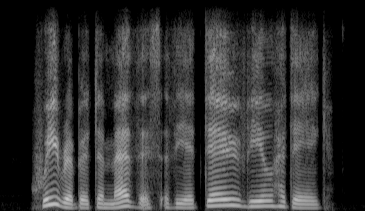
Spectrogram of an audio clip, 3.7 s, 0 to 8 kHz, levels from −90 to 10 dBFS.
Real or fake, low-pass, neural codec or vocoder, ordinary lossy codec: fake; 7.2 kHz; codec, 16 kHz in and 24 kHz out, 1 kbps, XY-Tokenizer; Opus, 32 kbps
